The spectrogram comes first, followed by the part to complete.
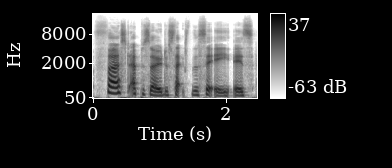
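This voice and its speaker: A woman's voice: fairly low pitch, lively intonation, normal speed, no echo. A blunt, opinionated woman in her forties from Britain comments on clips for her reaction channel. She talks casually and swears now and then, close to the mic. The sound is dry with no room around it. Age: 40s. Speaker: reaction video host.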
